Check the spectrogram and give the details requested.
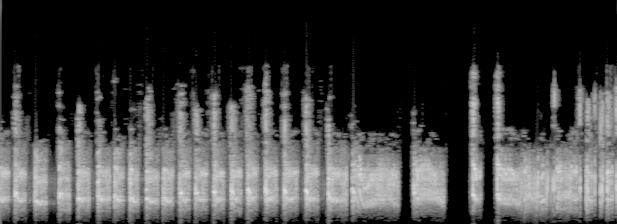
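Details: Chattering swiftlet calls played as a lure so the birds come to mate and nest: a steady run of rapid, buzzy, high twitters, pulsing about four times a second, with a brief break before resuming.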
